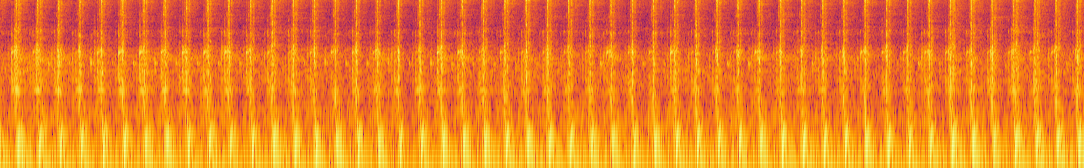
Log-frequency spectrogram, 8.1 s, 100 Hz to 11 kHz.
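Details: GEP/Navistar 6.5 diesel on a run stand with Stanadyne DB2831-4911 injection pump, new injectors, no exhaust manifolds, after glow plugs: crisp, even clatter about three beats a second, steady; healthy normal idle.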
